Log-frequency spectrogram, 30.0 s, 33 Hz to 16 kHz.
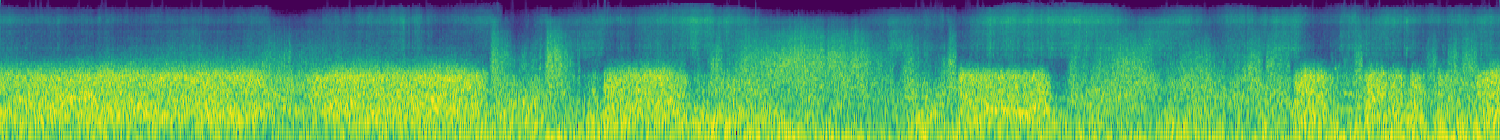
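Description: Wind buffeting a GoPro Hero5 Black's microphone while skiing downhill at about 25–30 km/h: a loud, steady low rumble. The hiss of skis sliding on packed snow comes and goes over it.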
